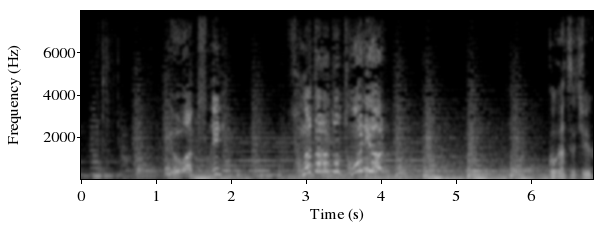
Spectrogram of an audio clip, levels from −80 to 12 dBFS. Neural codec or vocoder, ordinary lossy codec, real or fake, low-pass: none; none; real; none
